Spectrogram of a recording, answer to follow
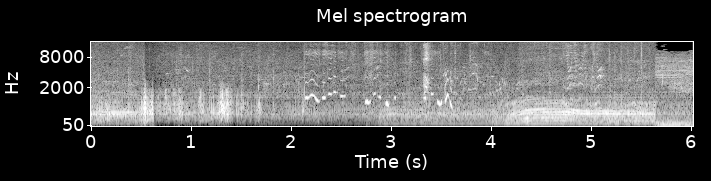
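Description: Fast-forwarded walking audio. Quick clicks like sped-up footsteps are followed by short high-pitched chirps and a held squeaky tone near the end, sounds raised in pitch by the speed-up.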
